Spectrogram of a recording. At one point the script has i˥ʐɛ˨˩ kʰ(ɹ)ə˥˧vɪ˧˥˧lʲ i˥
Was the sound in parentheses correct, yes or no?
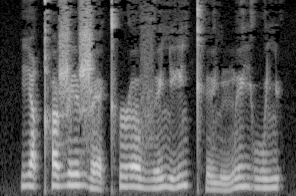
yes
